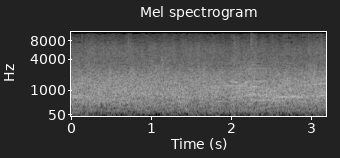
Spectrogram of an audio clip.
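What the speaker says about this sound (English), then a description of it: "Did Ali Carter and his mum and dad and brother Jack just applaud that wonderful clearance from Judd Trump" A snooker audience applauds a clearance at the 2012 World Championship, with sustained, dense clapping that holds steady and loud for several seconds without voices.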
